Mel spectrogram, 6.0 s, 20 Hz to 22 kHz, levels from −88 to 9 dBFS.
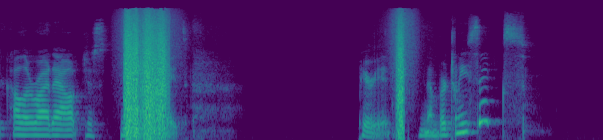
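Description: From 1.09 to 1.90 s a wireless microphone noise hit washes over the speech: the radio link fades, receiver hiss swells into a swish of static, then clears. Unlike a dropout, the sound continues beneath the noise with no gap. At 1.21 s, inside that burst, and again at 3.44 s, an abrupt jump comes as roughly a tenth of a second vanishes, likely a dropped buffer (overrun), where unread samples were overwritten and the edges spliced with no silence. A second noise hit runs from 3.76 to 4.26 s, and another skip lands at 4.55 s.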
